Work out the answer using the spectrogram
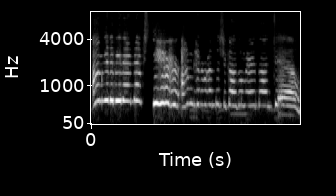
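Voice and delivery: shrill, loud, high-pitched cheering yell. Recounting cheering at the Chicago Marathon, the speaker repeats what they yelled; retelling a yell. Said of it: "at one point I was yelling".

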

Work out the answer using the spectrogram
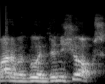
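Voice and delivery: put-on Scottish Dundee accent. Speaker retells JD answering a player at the face-off, JD's Dundee accent. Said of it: "he's pure Dundee accent".

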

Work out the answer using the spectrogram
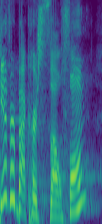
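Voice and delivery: firm, stern scolding mom voice. Retelling ordering a man to give a woman's phone back, in a mom voice. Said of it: "And I said it in a very, like, you know, mom voice".

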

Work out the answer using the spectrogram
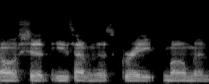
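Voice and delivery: normal talking voice

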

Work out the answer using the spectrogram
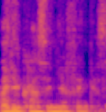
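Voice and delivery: soft, hushed, close half-whisper. Voicing a character who notices crossed fingers during a kiss: half-whispering in character. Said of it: "he'll be whispering".

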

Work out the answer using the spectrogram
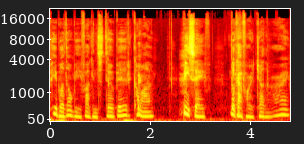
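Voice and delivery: whispering close to the mic. Speaking a message close to the mic for listeners: whispering close to the mic. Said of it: "No, I'm gonna whisper".

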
